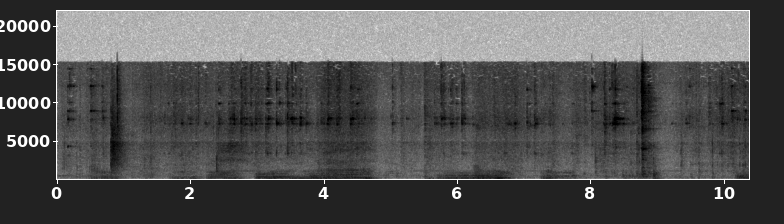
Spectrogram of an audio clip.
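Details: Playful growling from a Blue Picardy Spaniel puppy during a game of tug of war, a low throaty rumble sustained for about two seconds, a brief break, then another long growl with fluctuating loudness, and occasional thumps indoors.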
